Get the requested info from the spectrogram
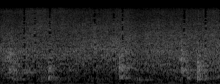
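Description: Grated fresh coconut and sugar sizzling in a nonstick pan as a flat spatula stirs and scrapes through it, the sugar melting into the coconut's own milk.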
